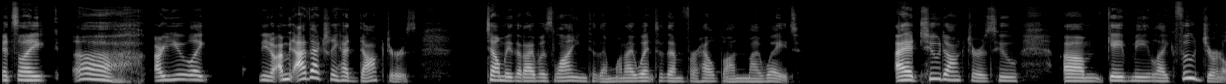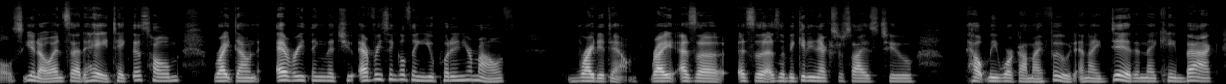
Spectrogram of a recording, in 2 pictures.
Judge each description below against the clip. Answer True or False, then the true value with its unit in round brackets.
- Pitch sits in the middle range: True (160 Hz)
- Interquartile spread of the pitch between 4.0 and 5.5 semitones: True (4.3 semitones)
